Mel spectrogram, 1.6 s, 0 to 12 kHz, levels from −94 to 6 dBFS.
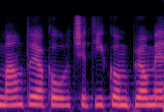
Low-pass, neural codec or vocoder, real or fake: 7.2 kHz; codec, 16 kHz, 0.3 kbps, FocalCodec; fake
